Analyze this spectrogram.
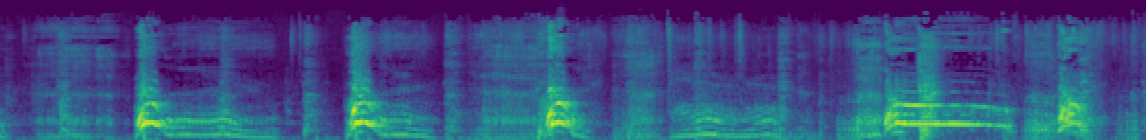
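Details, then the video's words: Series of Beagle barks and yodelling bays, about six in eleven seconds. Some are short and falling, and a longer steady howl near the end is followed by one more sharp bark. "Sonido de un Beagle"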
